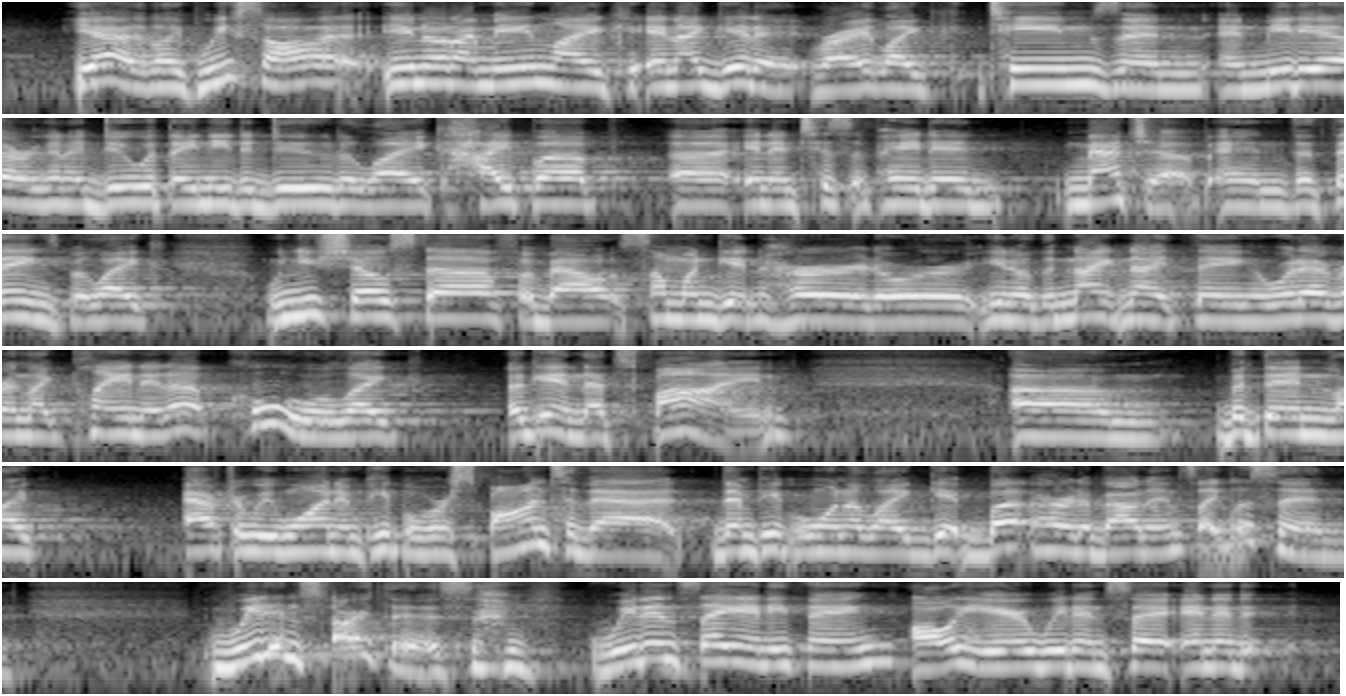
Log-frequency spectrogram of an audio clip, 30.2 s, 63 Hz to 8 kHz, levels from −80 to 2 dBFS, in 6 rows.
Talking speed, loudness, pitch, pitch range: 220 wpm, -12 LUFS, 200 Hz, 190-215 Hz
